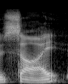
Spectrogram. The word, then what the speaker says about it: Tsai: Jack Ma, our listeners have probably heard of him, and his Alibaba co-founder, Joe Tsai.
